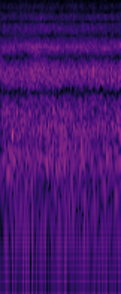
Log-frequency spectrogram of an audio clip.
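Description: Water flows steadily in a backyard stream, a close, continuous rushing babble with no pauses.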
